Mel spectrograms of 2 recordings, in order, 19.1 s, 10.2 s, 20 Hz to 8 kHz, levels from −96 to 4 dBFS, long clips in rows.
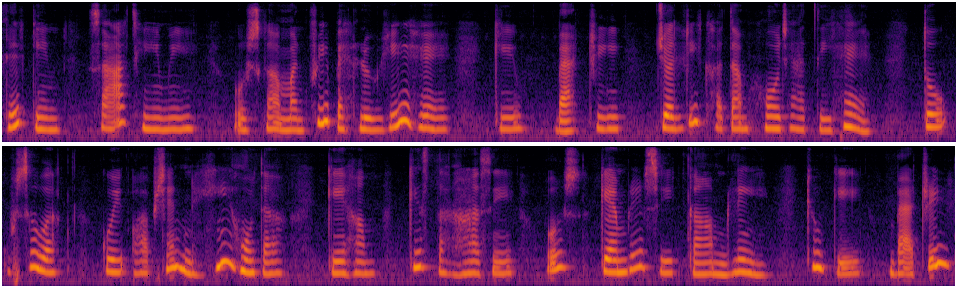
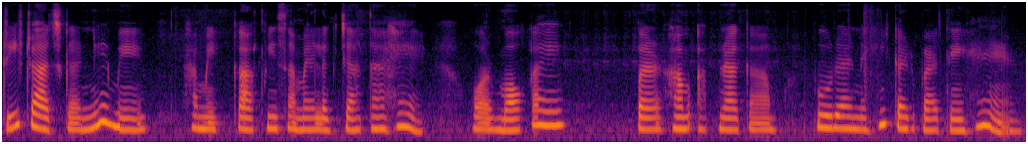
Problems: none marked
